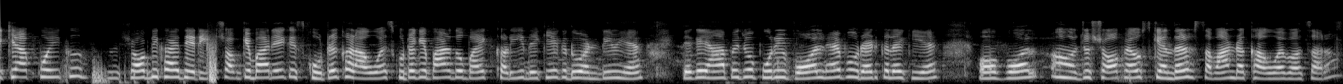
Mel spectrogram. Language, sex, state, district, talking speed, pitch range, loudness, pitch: Hindi, female, Bihar, Sitamarhi, 240 wpm, 290-330 Hz, -14 LUFS, 310 Hz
